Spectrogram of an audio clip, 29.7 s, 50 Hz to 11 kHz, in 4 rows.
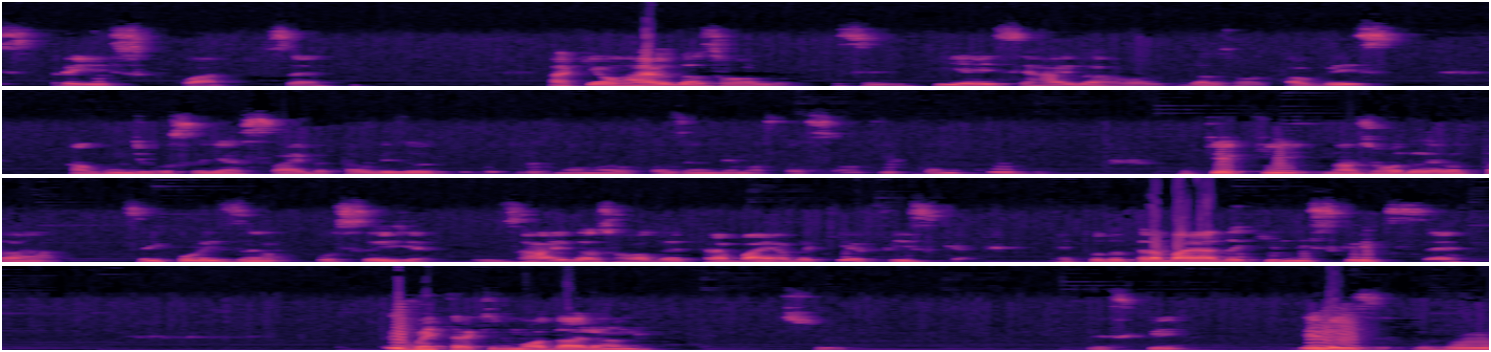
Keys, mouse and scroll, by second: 0.0 click, 0.5 click, 1.4 scroll down 1, 4.4-4.7 middle drag, 4.9 a, 5.3 scroll down 1, 6.1-7.4 middle drag, 8.5 click, 8.9 shift+a, 10.1 click, 10.8-11.7 drag, 12.0-12.4 middle drag, 12.7 middle click, 13.3 right click, 15.0 click, 16.5-17.1 middle drag, 19.7 click, 22.0 right click, 22.5-23.3 middle drag, 24.8 scroll down 2, 25.3 shift+middle drag, 26.1 scroll down 2, 27.4 click, 27.8 scroll down 2, 28.4-28.7 drag, 29.0-29.4 drag.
